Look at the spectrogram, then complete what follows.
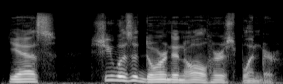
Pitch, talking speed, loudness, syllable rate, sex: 115 Hz, 170 wpm, -17 LUFS, 4.7 syllables/s, male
